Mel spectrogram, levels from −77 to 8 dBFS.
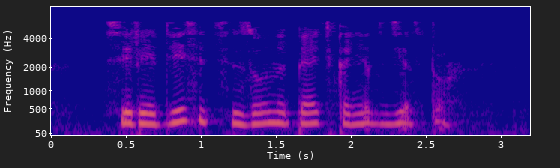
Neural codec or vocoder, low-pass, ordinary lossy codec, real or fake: codec, 16 kHz, 4 kbps, FreqCodec, larger model; 7.2 kHz; MP3, 24 kbps; fake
